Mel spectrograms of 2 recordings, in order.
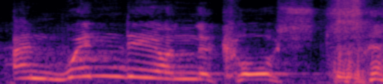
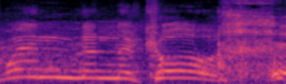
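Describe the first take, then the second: First: Slow, drawn-out weather forecast voice; mock weatherman. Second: Slow, laughing wonder at the wind; mock weatherman. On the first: The comedian mocking a TV weatherman, slow and solemn. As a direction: mimic a dull weatherman, stretching it out. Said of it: "he says". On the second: Telling the host how his father showed him the wind, slow and amused. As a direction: drag out the words as if it's a marvel. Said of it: "This is something you should see".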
